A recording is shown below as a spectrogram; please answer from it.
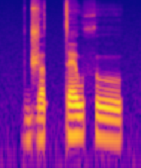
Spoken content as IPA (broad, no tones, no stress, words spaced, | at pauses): d͡ʒʌtːɛw θu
